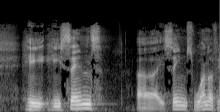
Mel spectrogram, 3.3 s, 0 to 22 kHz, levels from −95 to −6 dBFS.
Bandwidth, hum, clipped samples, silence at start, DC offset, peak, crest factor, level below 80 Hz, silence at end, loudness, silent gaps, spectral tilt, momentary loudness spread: 10 kHz; none; under 0.1%; 0 s; under 0.1%; -10 dBFS; 18 dB; -58 dBFS; 0 s; -28 LUFS; none; -4.5 dB/octave; 10 LU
